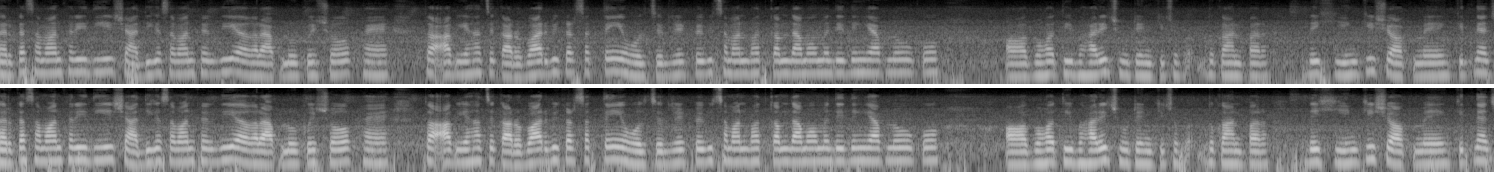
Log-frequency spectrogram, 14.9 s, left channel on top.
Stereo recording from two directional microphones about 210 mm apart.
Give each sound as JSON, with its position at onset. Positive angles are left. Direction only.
{"t": 0.0, "sound": "a woman's voice", "side_deg": -10}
